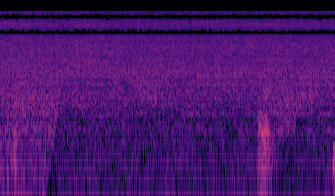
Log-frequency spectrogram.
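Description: Ground beef frying in a skillet, a steady sizzling hiss.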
